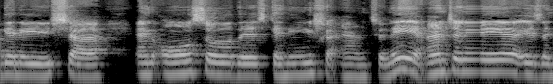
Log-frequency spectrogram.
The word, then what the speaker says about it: Anjaneya: Pillai has the last call for the installation of Golden Ganesha and Ganesha Anjaneya, or Anjaneya, as Dr. Pillai pronounces it.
